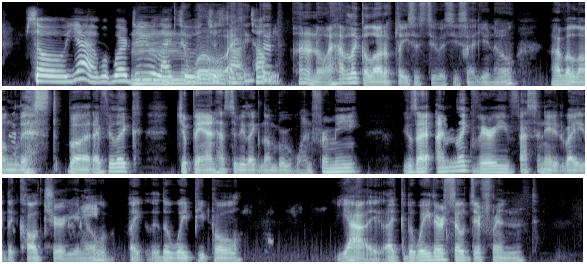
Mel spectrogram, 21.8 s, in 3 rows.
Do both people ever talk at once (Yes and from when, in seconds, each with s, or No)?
Yes, from 1.6 s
